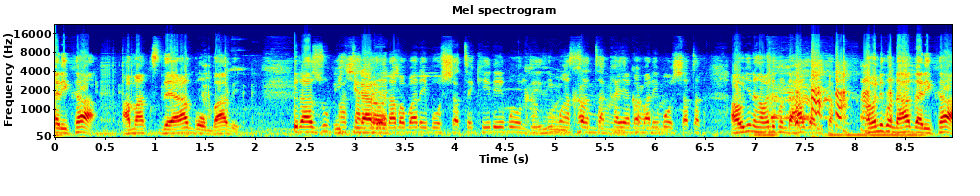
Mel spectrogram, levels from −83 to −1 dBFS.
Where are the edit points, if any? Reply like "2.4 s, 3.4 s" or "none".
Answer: 2.4 s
